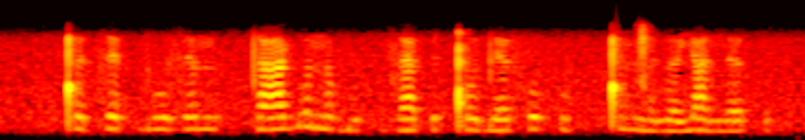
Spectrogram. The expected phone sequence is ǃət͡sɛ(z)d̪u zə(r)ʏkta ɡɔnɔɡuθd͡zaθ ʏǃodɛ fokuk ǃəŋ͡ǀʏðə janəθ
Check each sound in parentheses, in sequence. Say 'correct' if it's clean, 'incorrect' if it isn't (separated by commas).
incorrect, incorrect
